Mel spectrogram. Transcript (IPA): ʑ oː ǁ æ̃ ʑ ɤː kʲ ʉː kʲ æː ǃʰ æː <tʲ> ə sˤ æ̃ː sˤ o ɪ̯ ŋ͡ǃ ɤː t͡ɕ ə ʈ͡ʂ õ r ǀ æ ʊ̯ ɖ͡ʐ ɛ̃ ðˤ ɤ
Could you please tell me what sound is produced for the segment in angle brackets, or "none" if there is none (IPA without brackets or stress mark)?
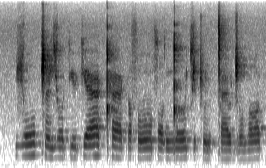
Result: k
